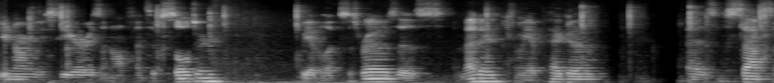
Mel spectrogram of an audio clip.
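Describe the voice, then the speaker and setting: A man with a fairly low pitch talks at a moderate pace, using lively intonation. Long, frequent pauses break up his speech, and room echo can be heard. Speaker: co-commentator. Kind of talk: live commentary.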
